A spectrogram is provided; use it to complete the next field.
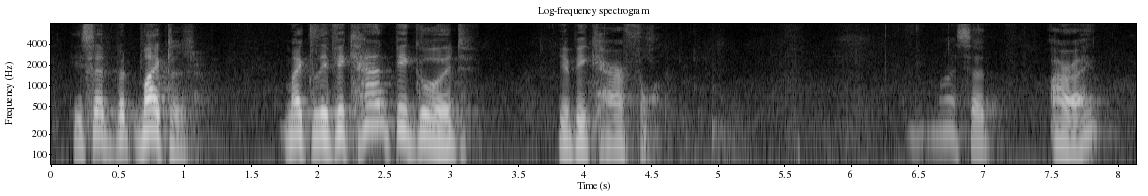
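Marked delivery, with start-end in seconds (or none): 0.5-4.6 put-on Irish accent. Retelling his father's advice to him as a teenager, imitating dad's Irish accent. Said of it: "in his Irish accent".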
